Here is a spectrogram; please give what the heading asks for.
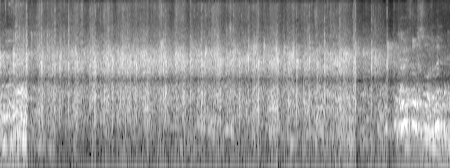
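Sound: applause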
